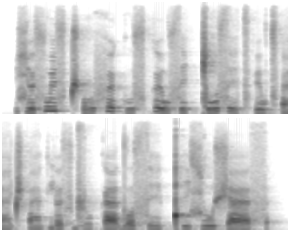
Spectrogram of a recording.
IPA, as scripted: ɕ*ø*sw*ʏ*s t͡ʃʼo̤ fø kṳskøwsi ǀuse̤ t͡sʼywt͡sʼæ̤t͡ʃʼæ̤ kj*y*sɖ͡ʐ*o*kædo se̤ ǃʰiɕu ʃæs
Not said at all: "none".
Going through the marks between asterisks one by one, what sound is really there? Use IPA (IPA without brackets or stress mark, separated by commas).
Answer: ø, y, ø, o̤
